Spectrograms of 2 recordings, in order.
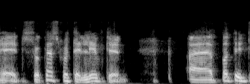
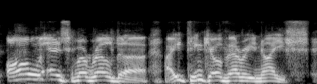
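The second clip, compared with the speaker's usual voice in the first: higher, slow love-poem recitation; mock poem recital; 7 semitones higher than usual. Reciting a teenage love poem on request, playful recital. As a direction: recite it like a schoolboy's love verse. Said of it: "Give us one of the poems".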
